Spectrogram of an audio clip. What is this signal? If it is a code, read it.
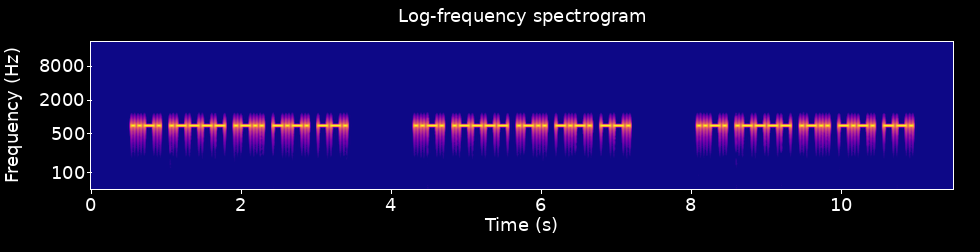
Morse code, heard as a keyed tone, about 27 wpm, 700 Hz. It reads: F1LCG F1LCG F1LCG
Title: DXCC-100 Call Signs - 5 Characters - Repeated 3x - 28wpm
